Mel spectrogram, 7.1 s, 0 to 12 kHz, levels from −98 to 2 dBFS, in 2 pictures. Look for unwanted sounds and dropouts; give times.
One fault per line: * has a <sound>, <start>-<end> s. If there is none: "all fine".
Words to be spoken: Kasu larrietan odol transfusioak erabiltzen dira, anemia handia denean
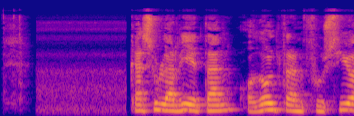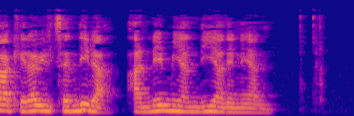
all fine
